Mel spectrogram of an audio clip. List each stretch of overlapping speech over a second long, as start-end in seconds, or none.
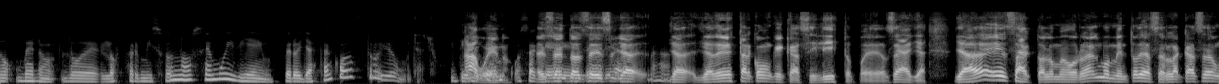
4.6-6.7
